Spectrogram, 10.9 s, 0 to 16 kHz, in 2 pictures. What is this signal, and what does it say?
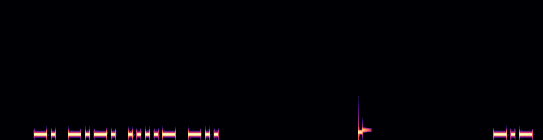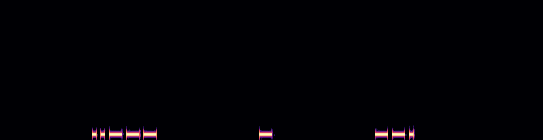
Morse code, heard as a keyed tone, about 28 wpm, spaced as for 12 wpm, 700 Hz. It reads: NC4D K2TG
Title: USA Call Signs - 8x Character Spacing - 28wpm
